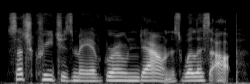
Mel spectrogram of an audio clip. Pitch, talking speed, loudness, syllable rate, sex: 180 Hz, 240 wpm, -19 LUFS, 5.2 syllables/s, female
